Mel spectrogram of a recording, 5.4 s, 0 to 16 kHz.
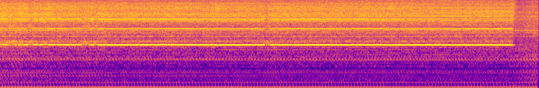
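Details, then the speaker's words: Coolant vacuum refill tool on a 2011 Audi S4 B8 just fitted with a 2013 CGXC supercharged 3.0T engine: steady hissing air rush with a thin high whistle that cuts off, usually meaning full vacuum has been reached (otherwise possible tool failure). "noise pretty much indicates either either the failure of this tool or typically it indicates that I am reached the most vacuum that I can pull from the system"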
